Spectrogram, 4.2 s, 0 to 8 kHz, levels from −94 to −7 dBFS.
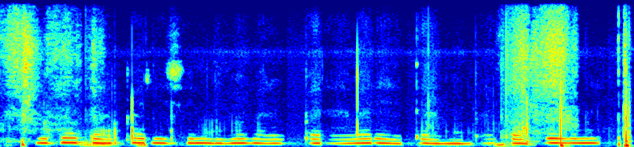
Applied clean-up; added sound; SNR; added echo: none; none; none; none.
